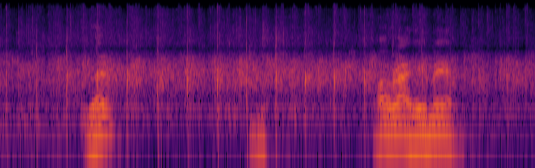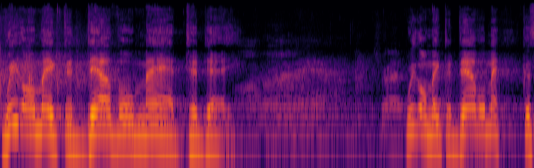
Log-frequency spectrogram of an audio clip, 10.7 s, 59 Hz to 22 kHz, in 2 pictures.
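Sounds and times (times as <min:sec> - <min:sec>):
scattered applause: 0:00.0 - 0:06.7
crowd clapping in a steady rhythmic beat: 0:00.0 - 0:07.5
speech: 0:00.8 - 0:01.3, 0:02.5 - 0:02.8, 0:03.7 - 0:04.7, 0:05.4 - 0:07.8, 0:09.4 - 0:10.6.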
